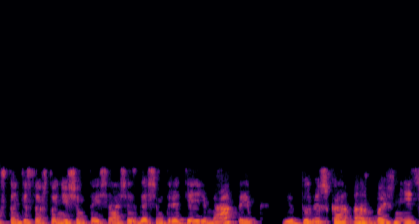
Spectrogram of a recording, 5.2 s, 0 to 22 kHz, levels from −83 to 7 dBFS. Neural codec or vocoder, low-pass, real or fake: none; 5.4 kHz; real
